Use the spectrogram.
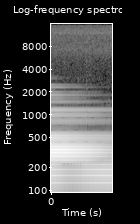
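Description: A guitar's D string fretted at the second fret rings as one sustained, clear note that fades slowly, close and solo.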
